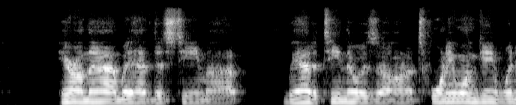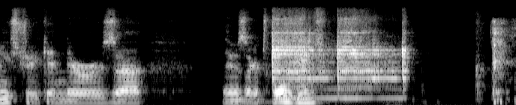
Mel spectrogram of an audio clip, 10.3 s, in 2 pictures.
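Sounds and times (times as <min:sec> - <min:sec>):
speech: 0:00.6 - 0:06.8, 0:07.4 - 0:08.5
phone alarm going off: 0:07.9 - 0:09.3.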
